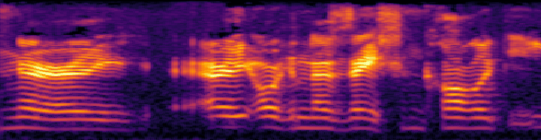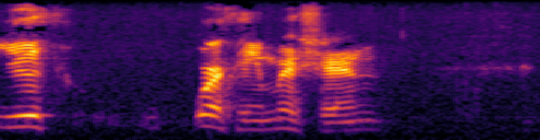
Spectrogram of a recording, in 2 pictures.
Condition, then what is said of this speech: Cerebral palsy. And I'm going to be joking about my speech impediment throughout the show.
